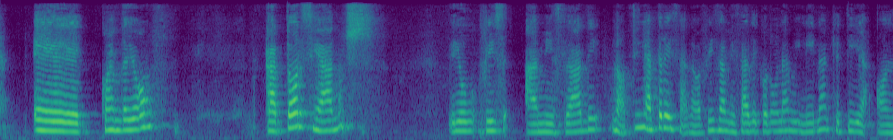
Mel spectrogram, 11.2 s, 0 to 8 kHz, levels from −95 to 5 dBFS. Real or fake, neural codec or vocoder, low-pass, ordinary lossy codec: fake; codec, 16 kHz, 1.1 kbps, Voila-Tokenizer; 7.2 kHz; AAC, 32 kbps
